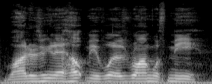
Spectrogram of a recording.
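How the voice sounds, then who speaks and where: A man's voice: mid-range voice, little pitch movement, quick pace, fairly bright tone, close to an everyday voice. A man playing a hapless, hot-tempered monster hunter in a comedy-horror audio drama, pleading and exasperated. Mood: miserable, flustered.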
